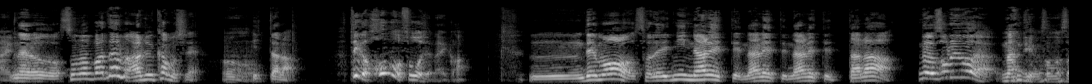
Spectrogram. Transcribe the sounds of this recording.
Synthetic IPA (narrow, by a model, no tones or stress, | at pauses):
naɾɯ̟ho̞d̪oso̞no̞bad̪amoaɾɯ̟kamo̞ɕiɾḛ̃ | ɯ̰̃it̪ːaɾa̰ | t̪ekahobosoːd͡ʑana̰ika̰ | ɯ̟̃ːd̪e̞mo̞so̞ɾe̞ɲ̟inaɾe̞t̪e̞naɾe̞t̪e̞naɾe̞t̪e̞t̪ːaɾa | d̪as̬o̞ɾe̞βanãnt̪eɯ̟nosonos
